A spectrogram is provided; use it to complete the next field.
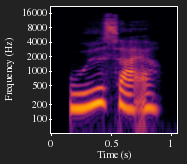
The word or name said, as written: udesejr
